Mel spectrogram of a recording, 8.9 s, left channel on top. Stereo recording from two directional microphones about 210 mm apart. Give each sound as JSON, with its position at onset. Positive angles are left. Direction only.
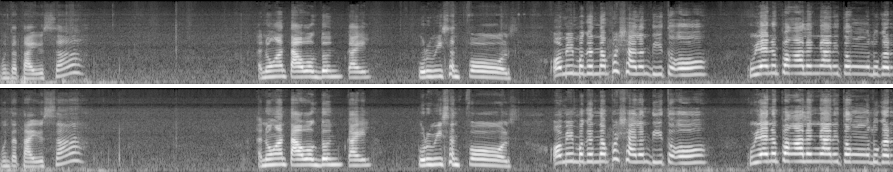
{"t": 0.0, "sound": "speech", "side_deg": -15}
{"t": 2.6, "sound": "speech", "side_deg": -30}
{"t": 4.4, "sound": "speech", "side_deg": -15}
